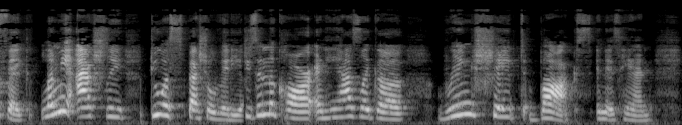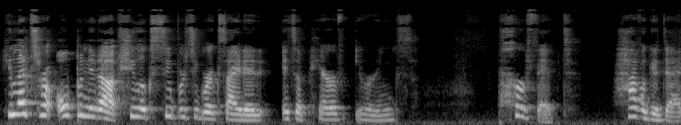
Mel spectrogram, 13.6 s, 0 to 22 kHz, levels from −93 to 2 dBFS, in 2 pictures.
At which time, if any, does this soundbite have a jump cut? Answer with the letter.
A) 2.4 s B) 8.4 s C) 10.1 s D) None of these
A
